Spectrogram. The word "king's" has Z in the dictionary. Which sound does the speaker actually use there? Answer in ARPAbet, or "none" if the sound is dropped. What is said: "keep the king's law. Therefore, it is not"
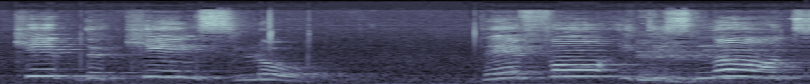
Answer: S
